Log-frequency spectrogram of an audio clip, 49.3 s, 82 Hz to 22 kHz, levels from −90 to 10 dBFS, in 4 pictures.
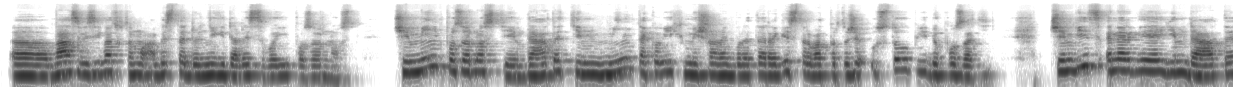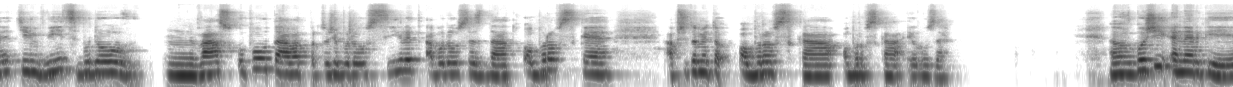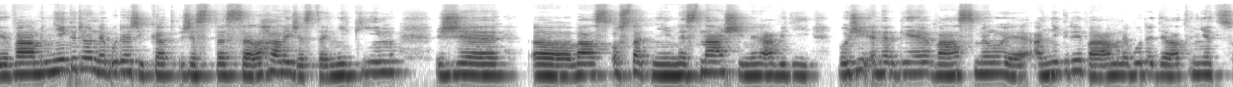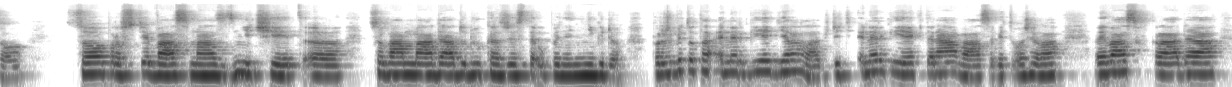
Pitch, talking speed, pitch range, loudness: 190 Hz, 130 wpm, 180-210 Hz, -20 LUFS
